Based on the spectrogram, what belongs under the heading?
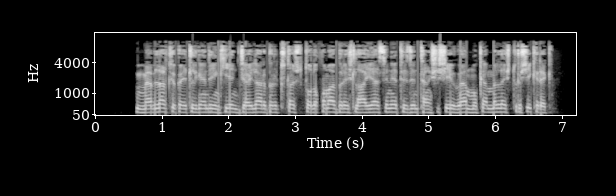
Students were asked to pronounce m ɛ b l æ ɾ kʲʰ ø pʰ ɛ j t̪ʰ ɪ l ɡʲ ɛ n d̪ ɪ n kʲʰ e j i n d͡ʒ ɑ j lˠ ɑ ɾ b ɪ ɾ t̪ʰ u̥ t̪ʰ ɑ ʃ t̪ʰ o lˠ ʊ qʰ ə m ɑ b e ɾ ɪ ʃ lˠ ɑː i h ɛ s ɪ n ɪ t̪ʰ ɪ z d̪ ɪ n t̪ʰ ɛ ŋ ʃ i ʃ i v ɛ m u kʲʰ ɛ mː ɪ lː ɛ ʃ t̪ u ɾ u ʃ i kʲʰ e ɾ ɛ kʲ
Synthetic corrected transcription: m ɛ b l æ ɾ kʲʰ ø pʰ ɛ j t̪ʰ ɪ l ɡʲ ɛ n d̪ ɪ n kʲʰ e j i n d͡ʒ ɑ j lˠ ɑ ɾ b ɪ ɾ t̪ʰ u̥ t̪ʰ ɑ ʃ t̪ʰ o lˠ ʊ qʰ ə m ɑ b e ɾ ɪ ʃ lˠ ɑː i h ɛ s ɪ n ɪ t̪ʰ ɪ z d̪ ɪ n t̪ʰ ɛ ŋ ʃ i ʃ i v ɛ m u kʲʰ ɛ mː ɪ lː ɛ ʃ t̪ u ɾ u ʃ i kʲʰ e ɾ ɛ kʲ

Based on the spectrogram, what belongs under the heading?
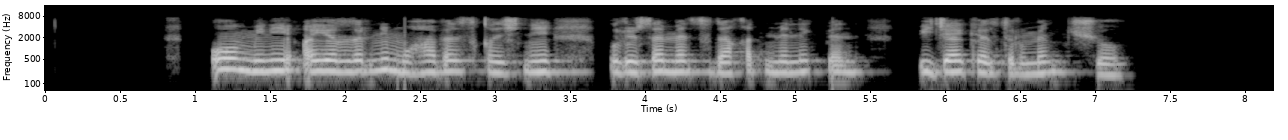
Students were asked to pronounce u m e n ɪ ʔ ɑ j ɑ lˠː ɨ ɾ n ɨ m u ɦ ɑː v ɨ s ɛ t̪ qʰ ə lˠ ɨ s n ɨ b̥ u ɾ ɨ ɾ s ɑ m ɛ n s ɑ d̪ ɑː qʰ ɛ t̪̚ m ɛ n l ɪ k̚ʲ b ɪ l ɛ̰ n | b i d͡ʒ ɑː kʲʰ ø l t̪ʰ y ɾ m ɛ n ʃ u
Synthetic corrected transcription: u m e n ɪ ʔ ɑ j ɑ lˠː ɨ ɾ n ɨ m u ɦ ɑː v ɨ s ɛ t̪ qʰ ə lˠ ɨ ʃ n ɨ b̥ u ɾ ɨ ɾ s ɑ m ɛ n s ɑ d̪ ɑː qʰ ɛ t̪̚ m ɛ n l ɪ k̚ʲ b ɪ l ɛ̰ n | b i d͡ʒ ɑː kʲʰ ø l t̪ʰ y ɾ m ɛ n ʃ u

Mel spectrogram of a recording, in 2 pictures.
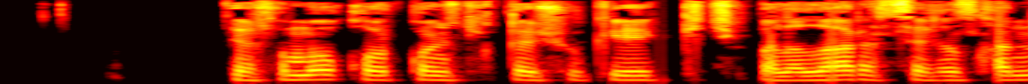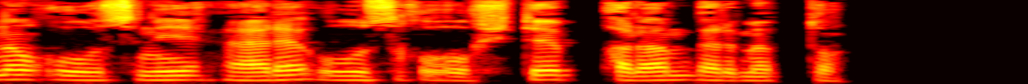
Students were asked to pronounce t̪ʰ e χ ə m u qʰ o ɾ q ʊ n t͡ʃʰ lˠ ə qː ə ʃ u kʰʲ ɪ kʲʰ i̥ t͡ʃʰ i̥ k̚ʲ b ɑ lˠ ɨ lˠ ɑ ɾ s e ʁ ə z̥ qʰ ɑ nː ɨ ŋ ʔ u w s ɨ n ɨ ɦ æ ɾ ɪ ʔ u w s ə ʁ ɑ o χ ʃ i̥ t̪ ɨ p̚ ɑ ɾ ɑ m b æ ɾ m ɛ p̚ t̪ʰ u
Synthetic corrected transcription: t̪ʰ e χ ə m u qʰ o ɾ q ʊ n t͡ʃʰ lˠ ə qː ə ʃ u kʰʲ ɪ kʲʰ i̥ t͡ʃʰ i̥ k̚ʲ b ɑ lˠ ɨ lˠ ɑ ɾ s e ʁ ə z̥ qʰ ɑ nː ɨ ŋ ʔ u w s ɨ n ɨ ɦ æ ɾ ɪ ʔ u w s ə ʁ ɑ o χ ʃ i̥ t̪ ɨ p̚ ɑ ɾ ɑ m b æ ɾ m ɛ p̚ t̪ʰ u

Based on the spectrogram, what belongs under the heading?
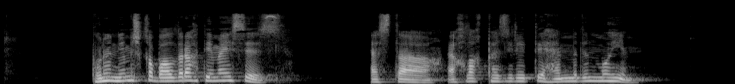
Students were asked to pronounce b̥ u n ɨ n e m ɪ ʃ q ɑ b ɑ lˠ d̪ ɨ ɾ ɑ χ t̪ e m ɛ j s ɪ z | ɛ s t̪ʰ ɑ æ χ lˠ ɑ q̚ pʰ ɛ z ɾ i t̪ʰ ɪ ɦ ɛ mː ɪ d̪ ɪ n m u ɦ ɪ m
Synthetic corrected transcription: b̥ u n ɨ n e m ɪ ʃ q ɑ b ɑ lˠ d̪ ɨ ɾ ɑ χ d̪ e m ɛ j s ɪ z | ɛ s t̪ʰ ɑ æ χ lˠ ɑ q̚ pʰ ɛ z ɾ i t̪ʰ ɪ ɦ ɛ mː ɪ d̪ ɪ n m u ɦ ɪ m

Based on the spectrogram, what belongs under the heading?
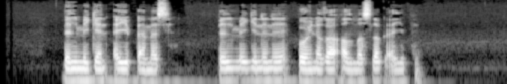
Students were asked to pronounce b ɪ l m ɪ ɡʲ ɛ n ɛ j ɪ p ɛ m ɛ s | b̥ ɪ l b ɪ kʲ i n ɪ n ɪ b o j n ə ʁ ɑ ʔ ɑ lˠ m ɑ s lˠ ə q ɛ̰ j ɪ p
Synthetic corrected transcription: b ɪ l m ɪ ɡʲ ɛ n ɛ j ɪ p ɛ m ɛ s | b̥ ɪ l m ɪ ɡʲ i n ɪ n ɪ b o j n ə ʁ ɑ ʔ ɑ lˠ m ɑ s lˠ ə q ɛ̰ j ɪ p

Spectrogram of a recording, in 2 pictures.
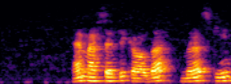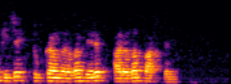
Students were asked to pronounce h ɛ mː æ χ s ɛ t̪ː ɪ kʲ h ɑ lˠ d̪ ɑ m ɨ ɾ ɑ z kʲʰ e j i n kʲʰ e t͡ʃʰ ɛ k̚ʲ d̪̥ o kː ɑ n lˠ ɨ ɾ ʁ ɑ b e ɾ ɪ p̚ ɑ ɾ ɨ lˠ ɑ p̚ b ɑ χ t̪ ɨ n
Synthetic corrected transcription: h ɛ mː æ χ s ɛ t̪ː ɪ kʲ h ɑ lˠ d̪ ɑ m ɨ ɾ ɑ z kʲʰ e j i n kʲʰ e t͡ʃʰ ɛ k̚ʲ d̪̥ u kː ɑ n lˠ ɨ ɾ ʁ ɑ b e ɾ ɪ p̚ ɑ ɾ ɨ lˠ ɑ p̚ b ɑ χ t̪ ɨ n

